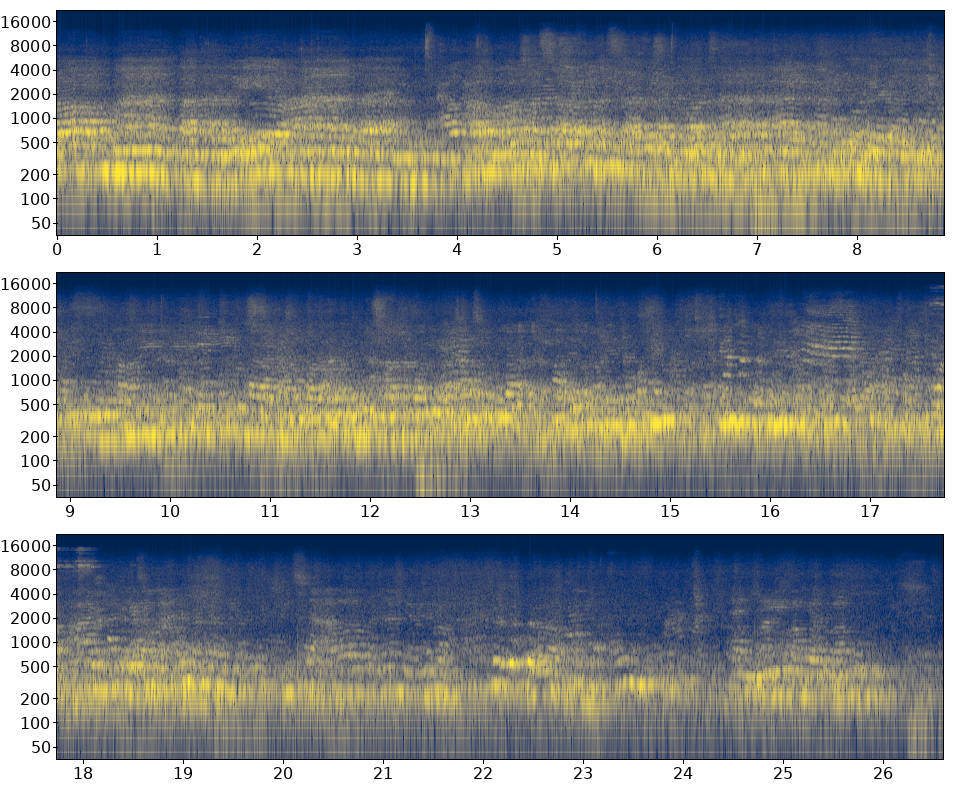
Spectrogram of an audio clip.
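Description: A group of women chant together in unison, in a room with a light echo.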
